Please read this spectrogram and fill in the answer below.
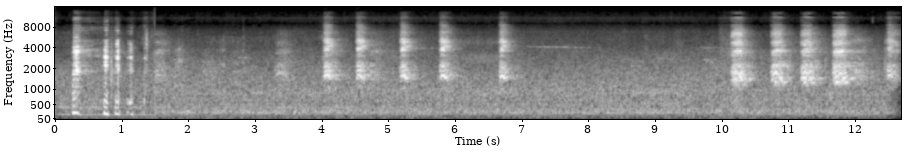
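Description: A crow cawing in two runs of short harsh caws, about two a second, one in the middle and one near the end, over a steady outdoor background hum.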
